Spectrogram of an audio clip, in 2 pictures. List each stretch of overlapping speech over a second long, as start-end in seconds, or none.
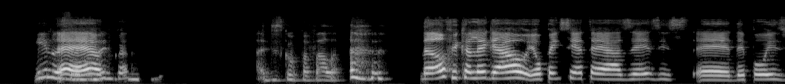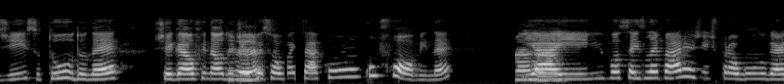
none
